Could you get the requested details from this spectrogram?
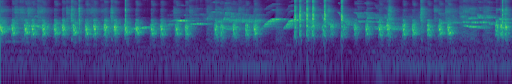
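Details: A white-rumped shama's song, played to provoke other birds into singing: a dense, nonstop stream of varied whistles, rapid chattering trills and harsh notes, with shifting pitch and brief fluty slides between them.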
